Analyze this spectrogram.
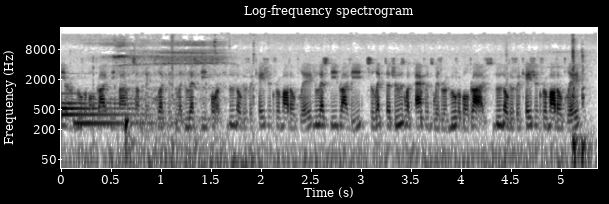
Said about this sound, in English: As you heard, the notification came up on my computer, which means it sees the speaker.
